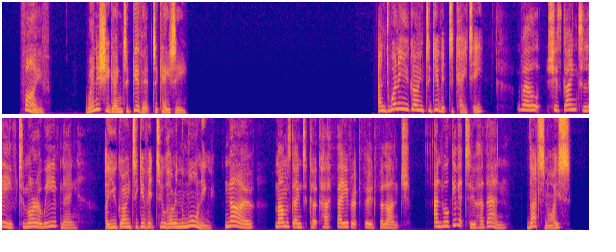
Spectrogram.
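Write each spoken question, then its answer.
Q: When is she going to give it to Katie?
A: at lunch tomorrow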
